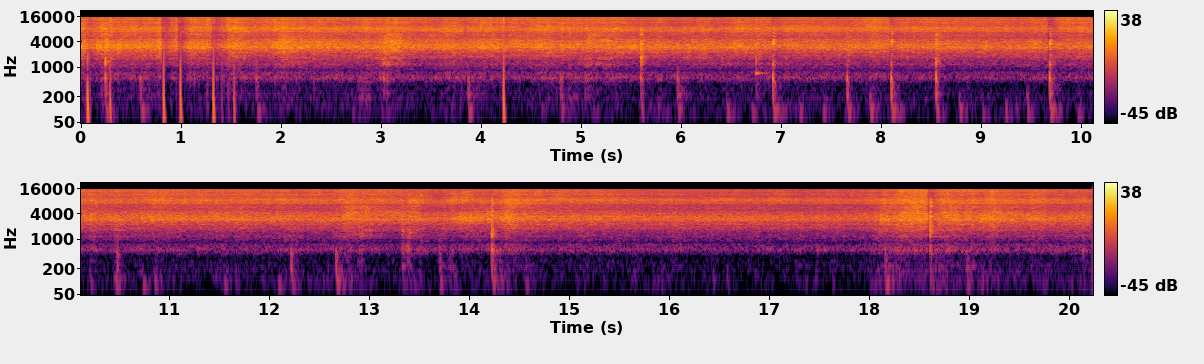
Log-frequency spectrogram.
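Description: Chillies and tomatoes frying in a pan give a loud, steady sizzle and crackle throughout, with scattered sharp pops and occasional stirring scrapes close by.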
